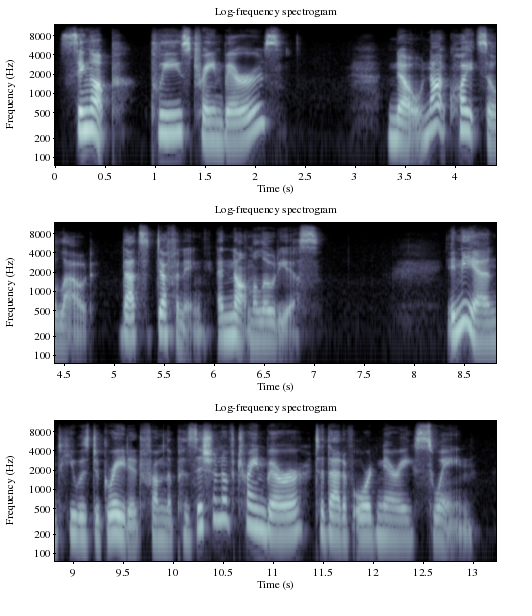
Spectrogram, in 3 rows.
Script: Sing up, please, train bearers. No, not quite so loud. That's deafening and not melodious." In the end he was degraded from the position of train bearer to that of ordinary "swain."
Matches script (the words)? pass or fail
pass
